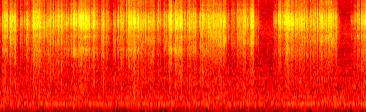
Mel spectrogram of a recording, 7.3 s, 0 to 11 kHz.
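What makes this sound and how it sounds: Fingertips and nails scratch across the tips of a small dark-grey rectangular brush with dense, stiff bristles held in both hands. The result is a continuous, bright, crackly rustle concentrated in the high range, rising and falling in waves with brief quiet dips near 5 and 7 seconds.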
